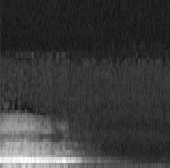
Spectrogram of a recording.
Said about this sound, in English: And exhaling out of the mouth.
